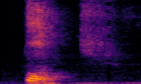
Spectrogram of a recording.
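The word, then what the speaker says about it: Thoth: Um outro termo em seguida ao Torá, ensinado pela Blavatsky, é justamente o nome Tot. Como é que se escreve?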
